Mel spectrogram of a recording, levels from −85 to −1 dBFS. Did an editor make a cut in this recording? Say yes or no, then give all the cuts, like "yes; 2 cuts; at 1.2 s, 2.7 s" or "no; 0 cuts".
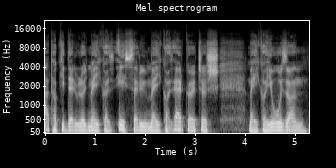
no; 0 cuts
